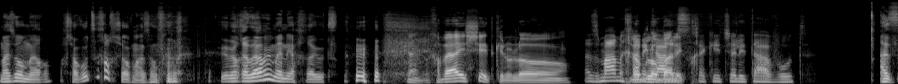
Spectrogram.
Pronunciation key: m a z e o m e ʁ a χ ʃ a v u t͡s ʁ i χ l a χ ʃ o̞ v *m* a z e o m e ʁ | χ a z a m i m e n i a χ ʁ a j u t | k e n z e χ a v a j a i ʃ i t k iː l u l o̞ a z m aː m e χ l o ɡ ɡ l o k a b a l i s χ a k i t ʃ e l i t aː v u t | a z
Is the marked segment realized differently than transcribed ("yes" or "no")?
no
